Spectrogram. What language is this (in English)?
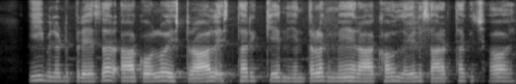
Maithili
